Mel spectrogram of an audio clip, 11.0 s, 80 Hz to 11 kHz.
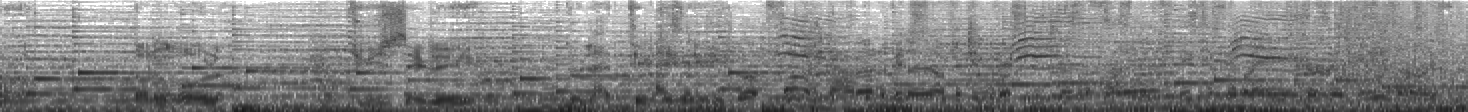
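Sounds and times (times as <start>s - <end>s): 
loud busy musical jingle of a programme's theme tune: 0.0s - 10.9s
speech: 1.0s - 10.9s
cat meowing: 5.7s - 6.6s, 7.2s - 10.6s.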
